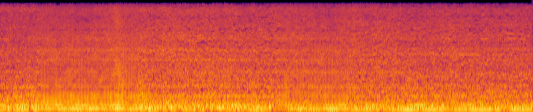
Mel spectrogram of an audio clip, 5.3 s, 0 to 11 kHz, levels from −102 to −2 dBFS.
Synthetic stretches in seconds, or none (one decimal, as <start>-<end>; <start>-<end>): 0.4-1.4; 2.8-3.5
